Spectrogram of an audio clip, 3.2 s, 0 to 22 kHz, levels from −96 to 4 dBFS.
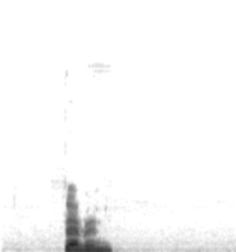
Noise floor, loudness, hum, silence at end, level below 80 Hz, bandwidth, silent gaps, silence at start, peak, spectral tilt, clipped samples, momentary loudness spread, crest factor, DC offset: -77 dBFS; -20 LUFS; none; 1.65 s; -78 dBFS; 6 kHz; none; 0.85 s; -4 dBFS; -8 dB/octave; under 0.1%; 12 LU; 22 dB; under 0.1%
